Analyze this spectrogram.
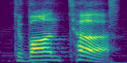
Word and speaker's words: Devonta: Devonta. When it ends TA, it's ta. When it ends TAE, it's tay.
